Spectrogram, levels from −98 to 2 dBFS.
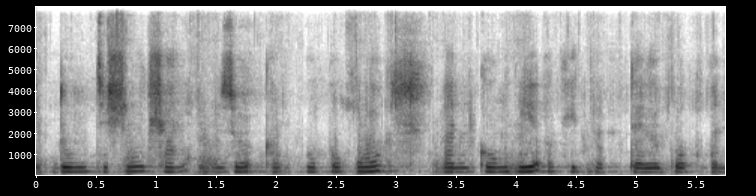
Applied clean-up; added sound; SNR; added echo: neural separator model SepFormer DNS4.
